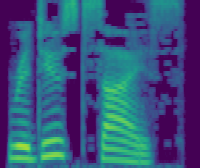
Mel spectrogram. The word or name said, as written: reduced-size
